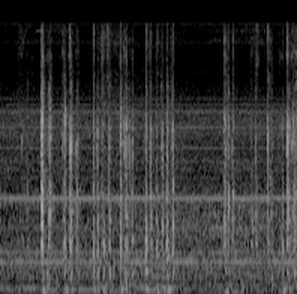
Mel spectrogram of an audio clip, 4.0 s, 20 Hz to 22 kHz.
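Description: Fingertips of both hands type on a full-size Corsair K35 backlit keyboard, with plastic keycaps on a hollow plastic body. The typing comes as quick, bright, clicky taps in uneven bursts that die away almost instantly, with a short pause midway. Under the taps runs a faint steady hum.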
